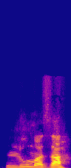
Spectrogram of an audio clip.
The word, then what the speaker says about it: لمزة: এটা সাকিন হয়ে হা হয়ে যাবে। হুমাজাতিল লুমাজাহ।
